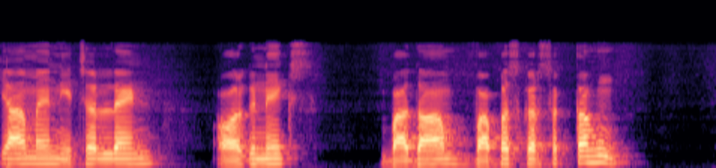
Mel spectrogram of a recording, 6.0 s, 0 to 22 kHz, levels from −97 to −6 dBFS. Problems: background sounds at intervals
